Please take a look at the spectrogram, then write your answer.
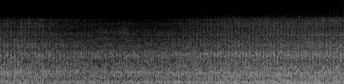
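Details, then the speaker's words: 2008 Toyota Land Cruiser diesel idling after a timing belt replacement: quiet, steady idle with an even beat and no rattles, knocks or chirps; sounds and looks good, normal idle. "sounds good and then looks good"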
